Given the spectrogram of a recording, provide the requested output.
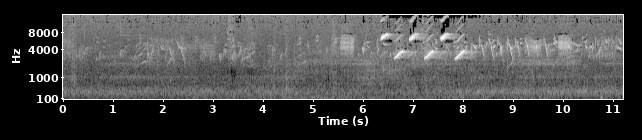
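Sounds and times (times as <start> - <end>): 
great tit calling: 4.9 - 11.2.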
